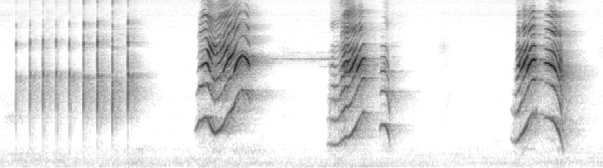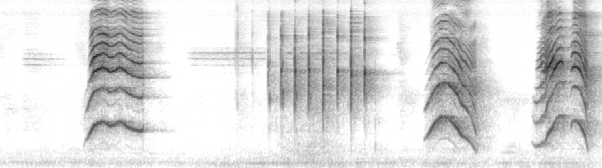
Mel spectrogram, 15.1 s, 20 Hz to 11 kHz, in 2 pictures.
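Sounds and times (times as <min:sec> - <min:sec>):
parrot clicking pulses: 0:00.1 - 0:01.8, 0:10.7 - 0:12.2
parrot calling: 0:02.4 - 0:03.3, 0:04.1 - 0:05.0, 0:06.4 - 0:07.2, 0:12.8 - 0:13.6, 0:14.2 - 0:15.0.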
